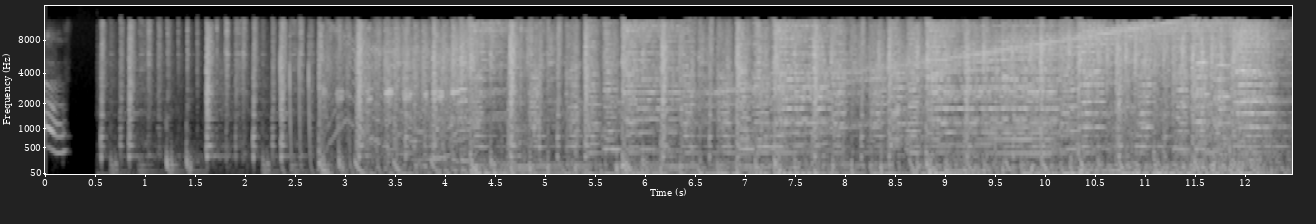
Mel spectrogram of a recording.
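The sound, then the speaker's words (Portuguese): An upbeat instrumental jingle bursts in after a brief sharp intro, building into dense, loud music with steady driving percussion and layered synths that rise in intensity over about twelve seconds. “Gente, olha pro céu, a vinheta tá chegando.”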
